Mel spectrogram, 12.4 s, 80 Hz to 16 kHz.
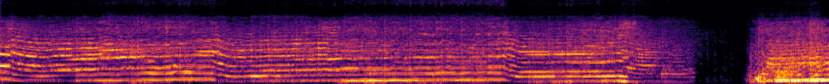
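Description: A person's voice imitating a Honda S2000's VTEC engine revving through the gears: long held engine notes with sharp pitch sweeps at each shift. It fades out about two seconds before the end, and after a short silence a new engine imitation begins.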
